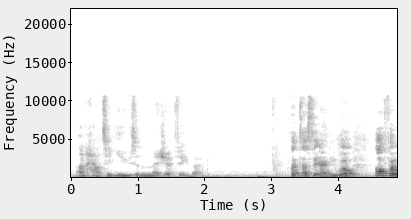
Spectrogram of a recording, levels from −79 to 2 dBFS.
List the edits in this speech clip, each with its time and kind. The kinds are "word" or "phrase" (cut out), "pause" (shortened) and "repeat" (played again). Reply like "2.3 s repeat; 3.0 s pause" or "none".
1.5 s word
